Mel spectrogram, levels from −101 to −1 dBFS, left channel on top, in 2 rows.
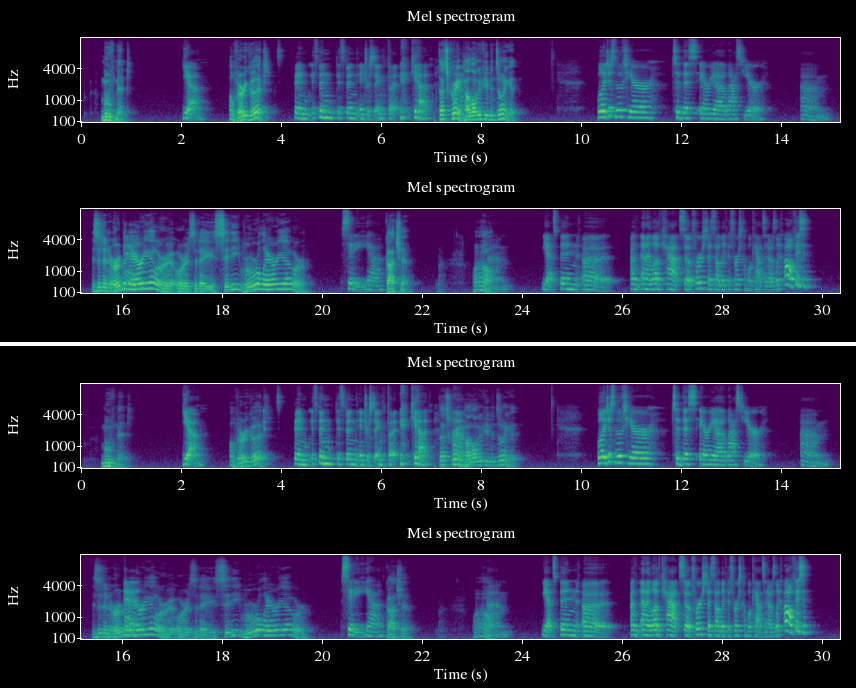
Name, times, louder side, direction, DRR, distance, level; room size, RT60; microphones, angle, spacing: voice 1, 0.4-0.9 3.0-3.7 7.2-8.7 15.4-19.7 21.3-21.7 23.0-23.4, left 6 dB, 80° left, 0.3 m, -30 dB
voice 2, 2.0-2.4 4.3-7.0 7.4-7.8 9.7-9.8 10.3-11.5 11.8-13.6 14.4-14.9 16.0-16.4 20.4-21.3 23.3-23.7 24.4-25.8 26.2-29.7, right 3 dB, 30° right, 0.3 m, -32 dB
2.4 x 2.3 x 2.5 m
head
